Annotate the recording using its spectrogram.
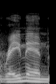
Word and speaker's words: Rayman: Maybe that Rayman movie will be good, huh? – That's my Jack Black move.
